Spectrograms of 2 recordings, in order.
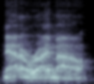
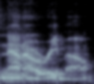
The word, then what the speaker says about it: NaNoWriMo: to explain this so nanowrimo sometimes mispronounced as nanowrimo but it's nanowrimo emphasis on the writing it's an acronym for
